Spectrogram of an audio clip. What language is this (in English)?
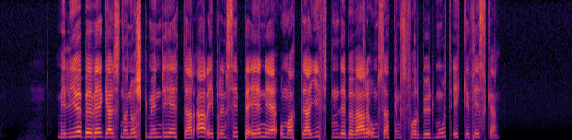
Norwegian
